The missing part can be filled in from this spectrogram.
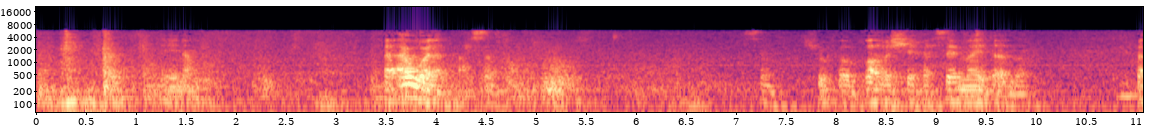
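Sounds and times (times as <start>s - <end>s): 
wooden door opening with knocks and a scraping rattle: 0.0s - 1.3s
murmur of room noise: 0.0s - 11.0s
speech: 3.5s - 4.6s, 8.0s - 10.1s.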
